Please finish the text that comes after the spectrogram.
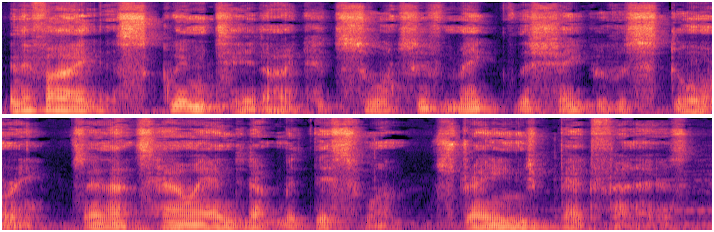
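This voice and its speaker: A British man hosting a solo podcast, talking informally in a rambling, wry, self-deprecating way with a husky voice. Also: sits low, steady tone, unhurried, rough recording. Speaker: horror podcast host and writer. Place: quiet room with a piano at work. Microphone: wireless Bluetooth mic into a phone.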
